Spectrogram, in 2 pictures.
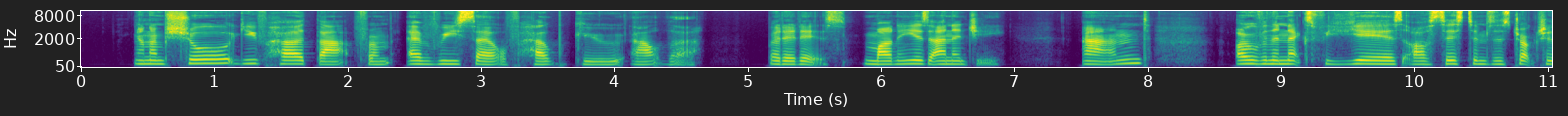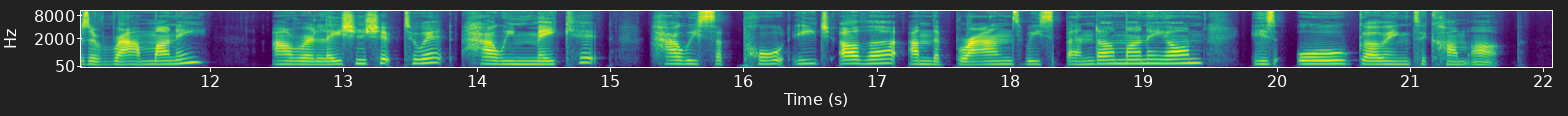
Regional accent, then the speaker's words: United Kingdom; especially being a Brit from the UK

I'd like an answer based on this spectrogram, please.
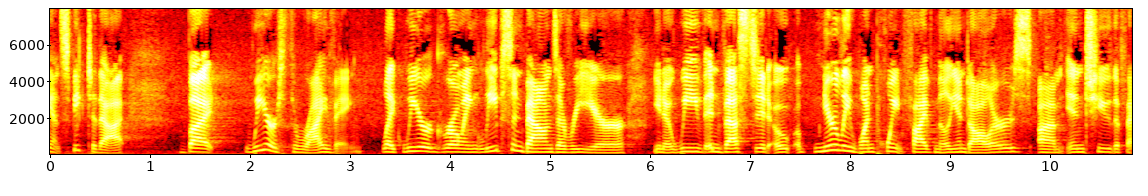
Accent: Nashville, Tennessee, United States; People were freaking out that I was from Nashville.

